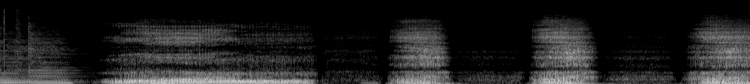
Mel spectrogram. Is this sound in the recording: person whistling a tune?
no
